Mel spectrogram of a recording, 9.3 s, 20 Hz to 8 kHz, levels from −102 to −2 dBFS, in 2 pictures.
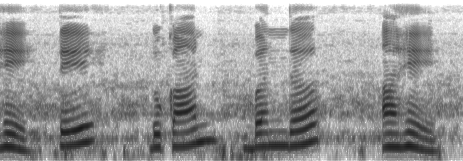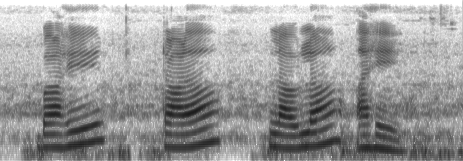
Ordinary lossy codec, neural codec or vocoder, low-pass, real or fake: none; none; 7.2 kHz; real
